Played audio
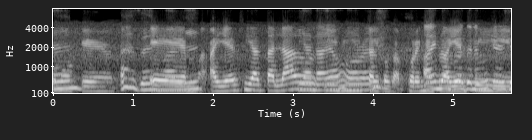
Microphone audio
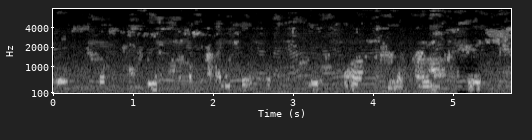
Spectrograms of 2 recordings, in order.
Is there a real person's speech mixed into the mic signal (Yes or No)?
No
